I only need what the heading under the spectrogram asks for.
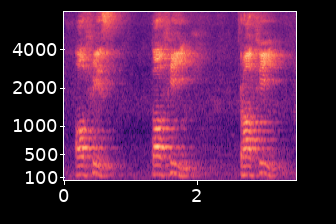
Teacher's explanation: ये अंग्रेजी से हिंदी में आया हुआ है, जिसे आगत कहा जाता है, आगत वर्ण या आगत स्वर। ये न तो आ होता है और न तो ओ होता है, दोनों के बीच में ओ करके ऐसे लिखा जाता है।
